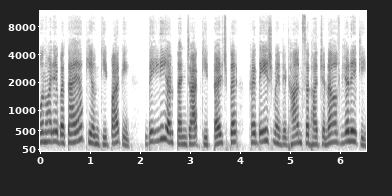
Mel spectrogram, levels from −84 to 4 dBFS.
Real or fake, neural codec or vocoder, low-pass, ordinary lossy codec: fake; codec, 24 kHz, 0.9 kbps, WavTokenizer, medium music audio release; 10.8 kHz; none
